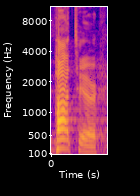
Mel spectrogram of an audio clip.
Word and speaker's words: Pater: And so I started, "Pater Hemon." And he goes, "It's Pater." The accent's on the first syllable.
